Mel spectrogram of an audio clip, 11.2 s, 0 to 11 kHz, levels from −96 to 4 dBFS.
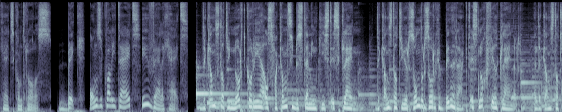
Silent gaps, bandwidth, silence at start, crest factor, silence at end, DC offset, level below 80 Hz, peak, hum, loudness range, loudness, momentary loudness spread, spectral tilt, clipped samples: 3.77-3.87 s; 10.5 kHz; 0 s; 12 dB; 0 s; under 0.1%; -36 dBFS; -6 dBFS; none; 8 LU; -17 LUFS; 10 LU; -5 dB/octave; under 0.1%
